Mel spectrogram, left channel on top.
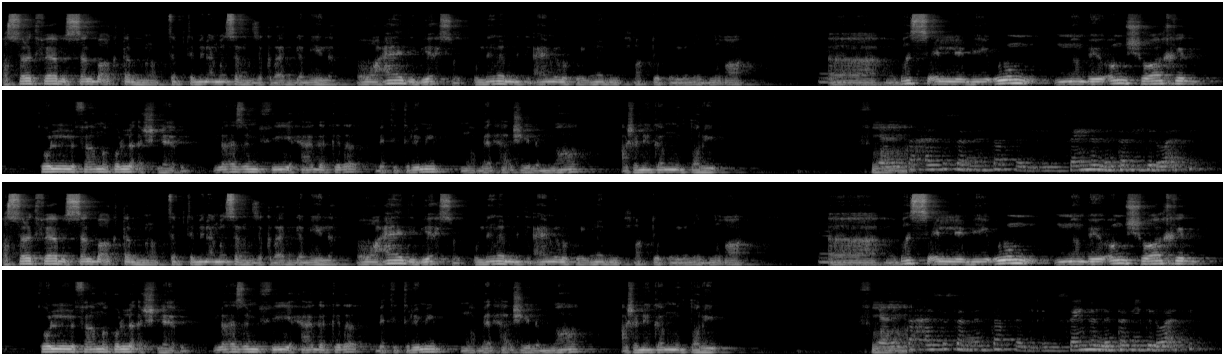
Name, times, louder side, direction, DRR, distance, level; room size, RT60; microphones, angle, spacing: voice 1, 0.0-7.4 8.3-12.0 12.6-18.0 18.4-19.4 20.8-21.3, right 1 dB, 10° right, 9 dB, 0.4 m, -31 dB
voice 2, 20.9-24.1, right 1 dB, 80° right, 2 dB, 2.0 m, -39 dB
16.5 x 15.5 x 2.9 m, 0.84 s
head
